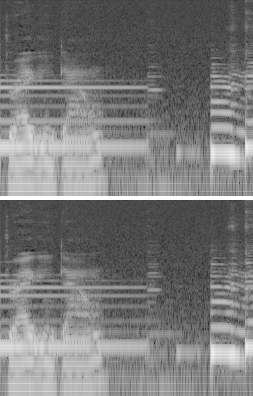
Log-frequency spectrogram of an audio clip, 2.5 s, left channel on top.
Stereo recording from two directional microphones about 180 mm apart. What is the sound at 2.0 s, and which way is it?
Music, 50° right (ahead or behind).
